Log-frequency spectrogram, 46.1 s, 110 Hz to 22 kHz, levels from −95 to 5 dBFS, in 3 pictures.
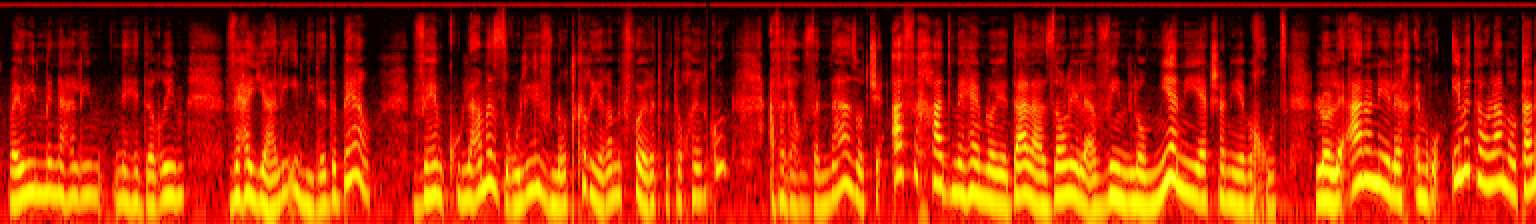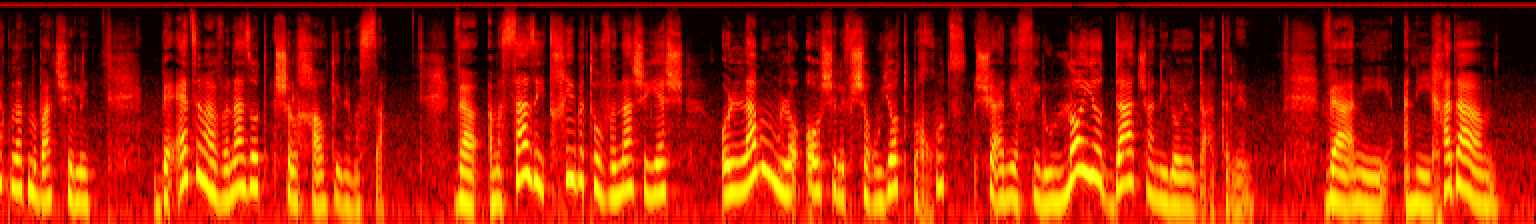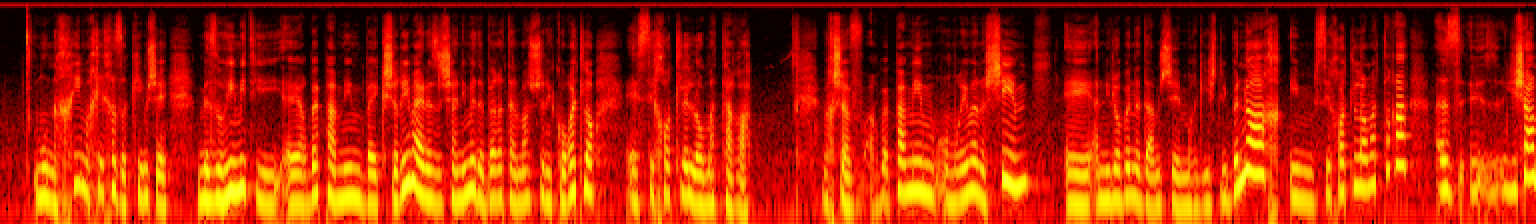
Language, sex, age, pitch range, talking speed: Hebrew, female, 50-69, 185-260 Hz, 145 wpm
